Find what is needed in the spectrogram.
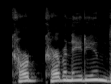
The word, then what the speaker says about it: Carbonadium: Carbonadium? Did I say that right? Yes.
